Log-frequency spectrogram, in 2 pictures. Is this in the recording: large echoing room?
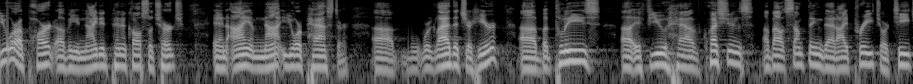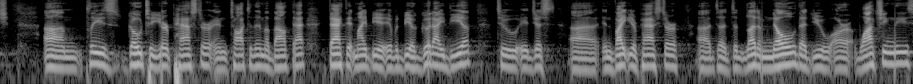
yes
